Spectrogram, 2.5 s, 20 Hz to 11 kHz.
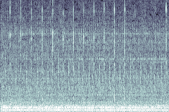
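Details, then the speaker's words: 2011 Volvo C70 with intermittent hesitation and no codes, spark jump test on a known-good new coil at idle: rapid crisp ticking snaps in time with the engine over a steady hum; strong, regular spark. "You can hear the spark happening. That was not happening yesterday."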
